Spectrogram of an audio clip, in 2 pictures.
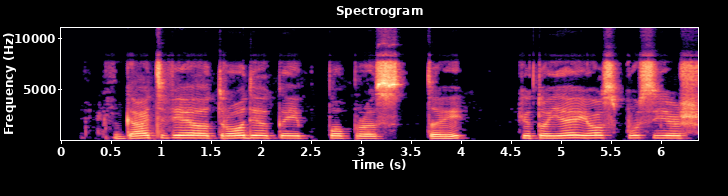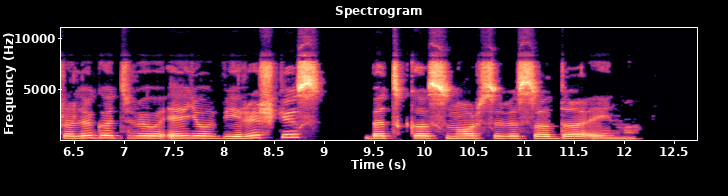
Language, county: Lithuanian, Šiauliai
